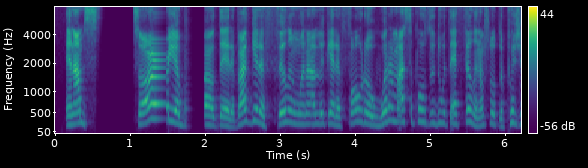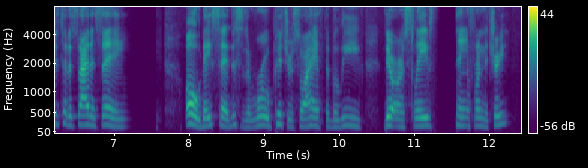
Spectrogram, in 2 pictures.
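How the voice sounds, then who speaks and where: A woman with a strong Philadelphia accent talks at a very fast pace with lively intonation and an animated tone in a very clean recording over a silent background. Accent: thick Philadelphia. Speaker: live-stream host. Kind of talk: casual live-stream monologue.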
